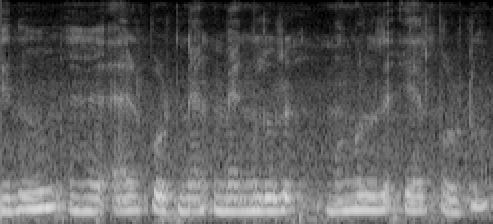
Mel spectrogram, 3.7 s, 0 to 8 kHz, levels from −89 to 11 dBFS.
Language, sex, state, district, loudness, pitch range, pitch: Kannada, female, Karnataka, Dakshina Kannada, -14 LUFS, 180-195 Hz, 185 Hz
